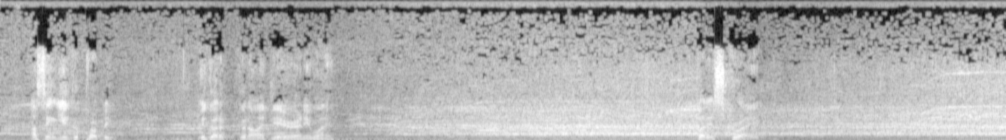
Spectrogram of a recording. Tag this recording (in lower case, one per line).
speech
